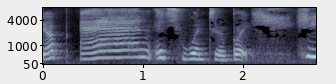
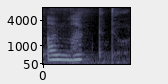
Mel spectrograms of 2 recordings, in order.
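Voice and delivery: whispering; 6 semitones lower, 15 dB quieter, faster than usual. Real, not acted. Hiding from seeker, whispering.

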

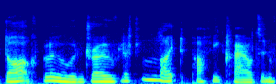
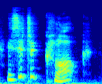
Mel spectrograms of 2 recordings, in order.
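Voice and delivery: high, wondering question; exclaiming; 7 semitones higher than usual. A narrator's reading. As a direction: ask in eager wonder. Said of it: "exclaimed the Snork Maiden".

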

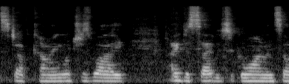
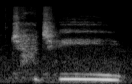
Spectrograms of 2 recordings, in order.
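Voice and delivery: unvoiced whisper, slightly higher; 6 semitones higher than usual. Real, not acted. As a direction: whisper as if people are sleeping. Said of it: "I'm whispering like there's people".

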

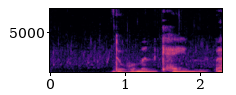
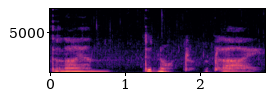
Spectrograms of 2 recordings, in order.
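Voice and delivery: ordinary delivery

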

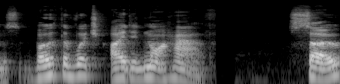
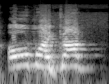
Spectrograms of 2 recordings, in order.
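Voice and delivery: very high, loud shriek; shocked scream; 16 dB louder than usual. Real, not acted. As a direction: shriek at a sudden scare. Sudden creepers appear.

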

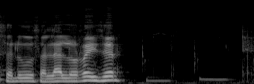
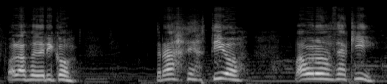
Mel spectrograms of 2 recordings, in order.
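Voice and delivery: higher, louder fake Castilian accent; mock Spanish accent; 6 semitones higher, 6 dB louder than usual. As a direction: ham up a Spain Spanish voice. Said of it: "hacer ese acento español".

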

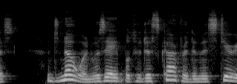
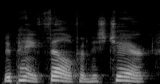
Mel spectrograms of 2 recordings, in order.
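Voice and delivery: plain reading voice

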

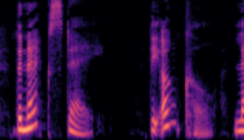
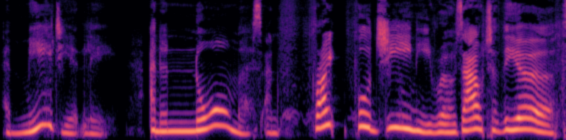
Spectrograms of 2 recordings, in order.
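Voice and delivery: plain reading voice

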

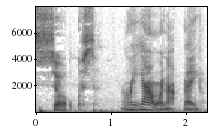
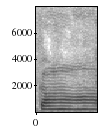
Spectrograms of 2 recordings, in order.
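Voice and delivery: ordinary delivery

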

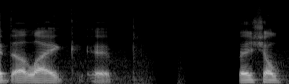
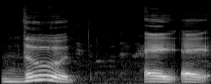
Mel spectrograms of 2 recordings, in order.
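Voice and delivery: loud real cry of Dude!; shocked outburst; 8 dB louder, much slower than usual. Real, not acted. Viewer yelling at a shocking anime twist, loud and shocked. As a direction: blurt it out in shock.

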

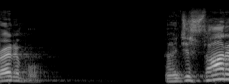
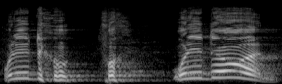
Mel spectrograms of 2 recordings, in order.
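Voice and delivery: Spanish-tinged yell at a stranger; Miami guy; 3 semitones higher than usual. Retold or imitated. Miami owner shouting at a man taking his truck, Cuban accent. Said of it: "the guy in Miami comes out and he goes".

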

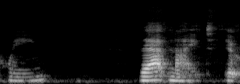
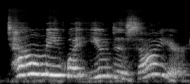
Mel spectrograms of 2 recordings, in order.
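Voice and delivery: high, louder, sing-out fairy godmother; 13 semitones higher, 7 dB louder than usual. A narrator's reading. Fairy godmother asks the royal couple their desire, high godmother voice.

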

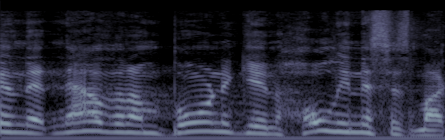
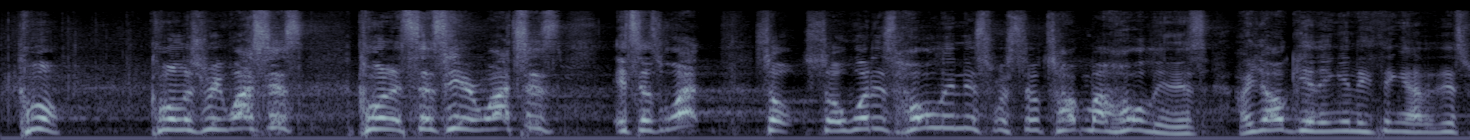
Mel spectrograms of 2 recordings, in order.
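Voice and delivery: fired-up preaching; 6 semitones higher, faster than usual. Acted. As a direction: lift the room as you read the verse. Preacher reading scripture, fired up.

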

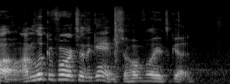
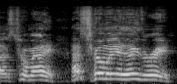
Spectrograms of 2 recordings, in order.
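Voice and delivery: exasperated outburst; 6 semitones higher, 7 dB louder than usual. Real, not acted. Overwhelmed by trailer award text.

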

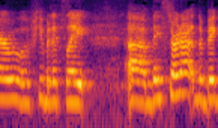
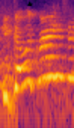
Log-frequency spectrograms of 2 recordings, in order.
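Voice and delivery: high-pitched teasing excitement; playful exclamation; 10 semitones higher than usual. Real, not acted. Teasing a hyper child.

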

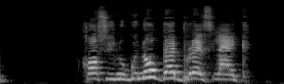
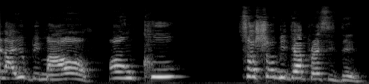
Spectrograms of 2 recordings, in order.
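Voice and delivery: ordinary talk

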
